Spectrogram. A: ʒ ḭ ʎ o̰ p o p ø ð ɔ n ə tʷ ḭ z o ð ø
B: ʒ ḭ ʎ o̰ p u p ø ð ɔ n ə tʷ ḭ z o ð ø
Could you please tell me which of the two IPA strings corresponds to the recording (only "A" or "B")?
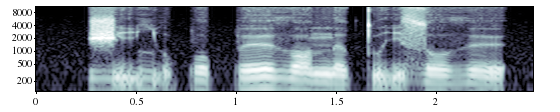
A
